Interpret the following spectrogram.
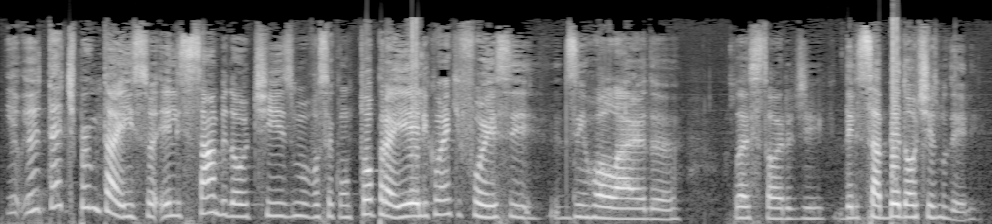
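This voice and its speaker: A woman's voice: mid-range voice, moderate pace, a little mellow. Woman host asking a question. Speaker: host, interviewer. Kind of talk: interview question.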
